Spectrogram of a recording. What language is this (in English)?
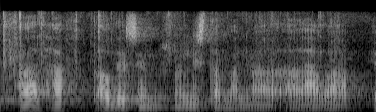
Icelandic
